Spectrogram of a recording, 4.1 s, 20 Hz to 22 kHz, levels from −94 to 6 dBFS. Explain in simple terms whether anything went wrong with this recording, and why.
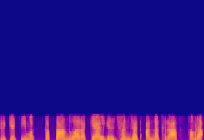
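Between 0.7 and 1.81 s the speech turns choppy, with tiny pieces dropping out. This is repeated packet loss (robotic sound): six small chunks of audio, the longest about 24 ms, never arrived in time, and each hole was patched by stretching the sound just before it.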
